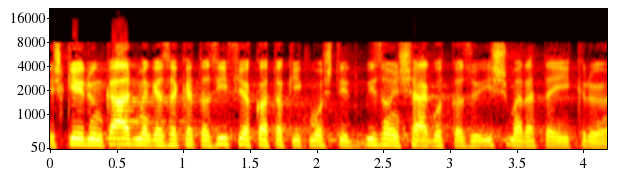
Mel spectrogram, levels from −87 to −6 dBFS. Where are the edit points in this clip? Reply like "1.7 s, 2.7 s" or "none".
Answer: 3.0 s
